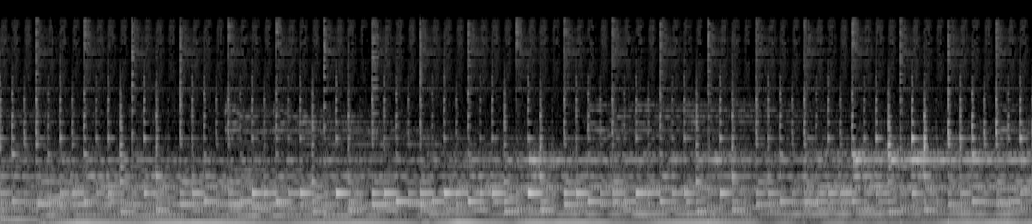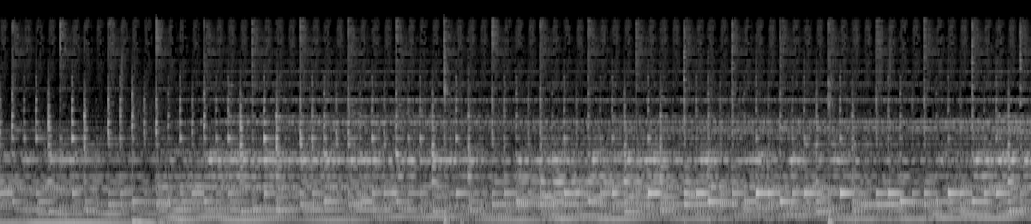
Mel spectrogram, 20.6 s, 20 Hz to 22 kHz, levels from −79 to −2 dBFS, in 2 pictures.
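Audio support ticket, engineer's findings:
No audible faults found on review; nothing to report.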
